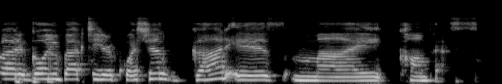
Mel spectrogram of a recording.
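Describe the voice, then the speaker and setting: A woman speaks very slowly with a Mexican accent, her medium-pitched voice moving in a lively way while her loudness stays very even. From Mexico, Guanajuato. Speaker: motivational speaker and coach. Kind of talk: podcast interview.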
